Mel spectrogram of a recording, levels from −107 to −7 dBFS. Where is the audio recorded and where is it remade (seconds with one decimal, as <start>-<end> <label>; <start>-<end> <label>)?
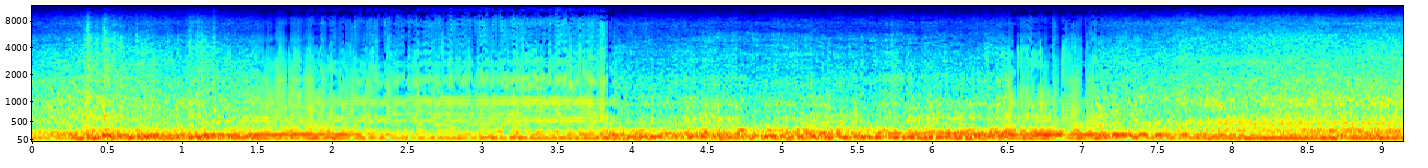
0.0-1.5 recorded; 1.5-3.9 remade; 3.9-6.5 recorded; 6.5-7.1 remade; 7.1-9.1 recorded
